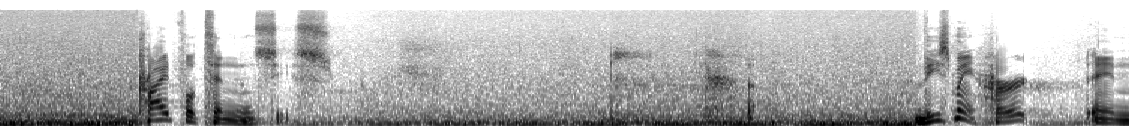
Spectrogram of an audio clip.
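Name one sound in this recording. A man speaks slowly and thoughtfully through a microphone in a large room.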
